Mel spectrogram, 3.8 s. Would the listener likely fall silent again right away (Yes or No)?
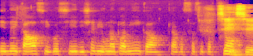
No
